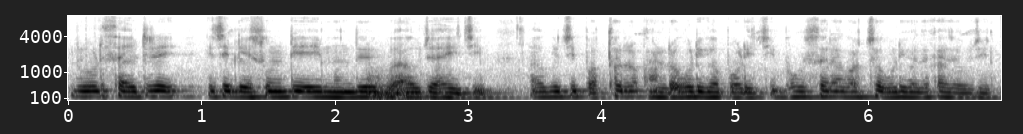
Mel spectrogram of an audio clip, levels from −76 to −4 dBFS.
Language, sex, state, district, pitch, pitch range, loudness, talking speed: Odia, male, Odisha, Nuapada, 135 Hz, 125-140 Hz, -14 LUFS, 160 wpm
